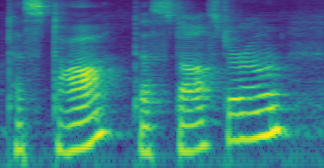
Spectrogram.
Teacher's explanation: our stress is in the second syllable so that letter O says the a sound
